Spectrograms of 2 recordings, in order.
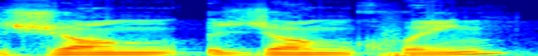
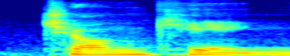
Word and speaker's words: Chongqing: Did you go to, was it Zhongqing? Chongqing, yeah.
